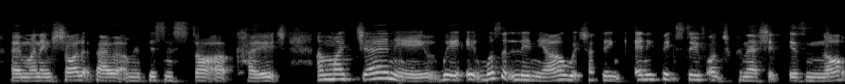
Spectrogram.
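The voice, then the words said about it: British accent. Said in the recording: “in case you haven't guessed by my accent, I'm actually from the UK ... here in London, UK”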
